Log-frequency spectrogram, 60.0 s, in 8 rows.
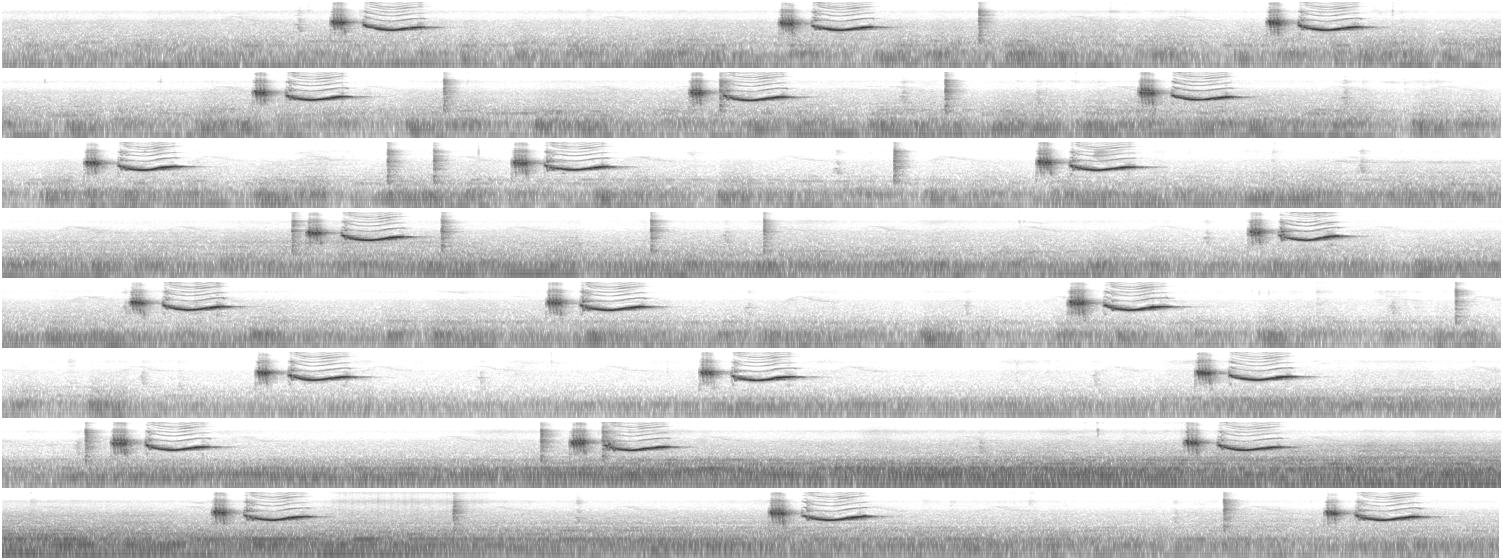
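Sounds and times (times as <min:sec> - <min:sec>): low background rumble: 0:00.0 - 0:59.9
bird calling sharp falling notes: 0:47.7 - 0:48.4, 0:50.9 - 0:51.5, 0:53.5 - 0:54.1, 0:56.3 - 0:56.9, 0:59.1 - 0:59.7.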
